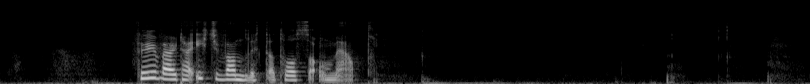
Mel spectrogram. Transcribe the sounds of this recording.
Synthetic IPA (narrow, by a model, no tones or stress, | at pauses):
fɪɹʋaɹt̪ʰaʔɪht͡ʃəʋɑnlɪt̪a̰t̪ʰoːsa̰ʔʊ̰mːɛ̰t̪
